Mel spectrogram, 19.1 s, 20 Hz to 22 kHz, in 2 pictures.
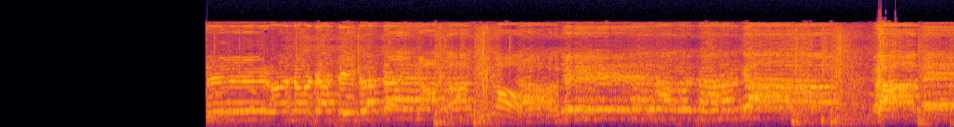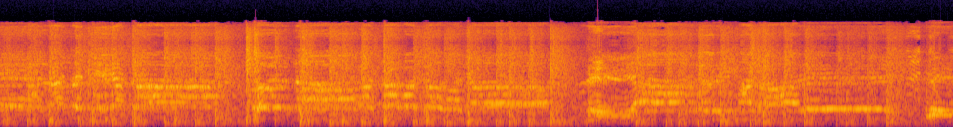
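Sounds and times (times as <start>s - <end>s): crowd singing a chant: 2.1s - 19.0s
steady drum beat: 3.9s - 5.7s, 7.1s - 19.0s.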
